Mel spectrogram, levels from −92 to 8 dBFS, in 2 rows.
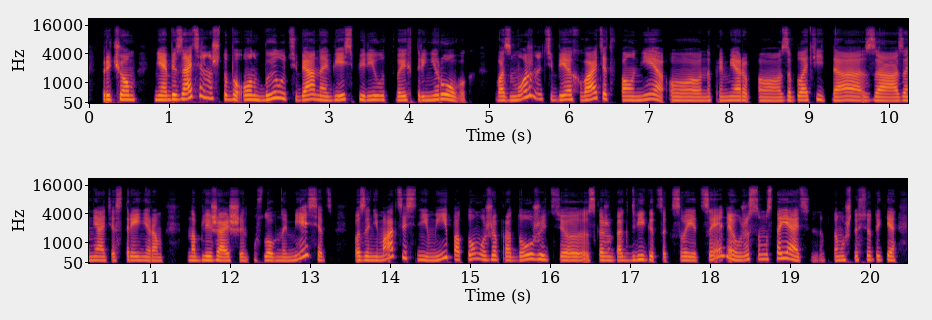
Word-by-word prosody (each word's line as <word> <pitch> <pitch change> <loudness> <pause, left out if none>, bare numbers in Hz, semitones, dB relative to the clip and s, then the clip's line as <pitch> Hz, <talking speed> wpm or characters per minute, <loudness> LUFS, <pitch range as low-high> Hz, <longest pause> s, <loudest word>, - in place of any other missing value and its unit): Причем 200 0 +4 0.2
необязательно, 230 - +4
чтобы 215 -6 +1
он 200 -1 +3
был 245 +9 +3
у 260 - +1
тебя 205 0 +3
на 190 -4 0
весь 190 +5 0
период 195 0 -1
твоих 180 +1 -1
тренировок. 190 +1 +1 0.2
Возможно, 180 - +1
тебе 195 +1 +1
хватит 215 +5 +2
вполне, 180 +3 0
а, 165 -1 -1
например, 170 +1 -1
а, 160 -1 -2
заплатить, 180 +3 -1
да, 170 0 +2
за 160 -1 +1
занятие 170 -1 -1
с - - -9
тренером 170 -3 -1 0.3
на 170 -1 -1
ближайший, 165 -2 +1
условно, 165 -2 -3
месяц? 185 - -2 0.2
Позаниматься 180 - 0
с 275 - -6
ним 175 -4 -3
и 230 - 0
потом 225 -3 -3
уже 200 -1 -1
продолжить, 195 +4 -1
э, 170 -1 0
скажем 170 -2 -2
так, 165 0 -2
двигаться 180 -3 -2
к - - -40
своей 175 -2 -1
цели 330 - 0
уже 180 +2 -1
самостоятельно. 220 -6 0
Потому 175 +1 -3
что 185 - -5
всё-таки 185 -1 -2
180 Hz, 140 wpm, -23 LUFS, 170-205 Hz, 0.3 s, Причем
